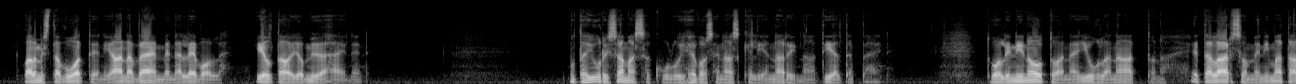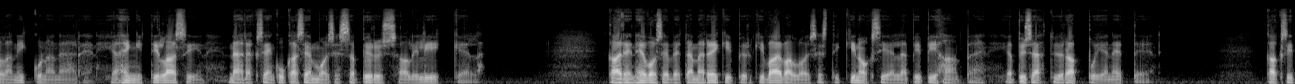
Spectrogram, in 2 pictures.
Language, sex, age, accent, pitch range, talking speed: Finnish, male, 30-49, native, 75-95 Hz, 125 wpm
